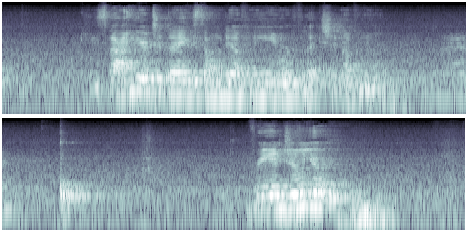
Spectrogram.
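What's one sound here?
A woman speaks slowly and solemnly through a microphone in a room with some echo.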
